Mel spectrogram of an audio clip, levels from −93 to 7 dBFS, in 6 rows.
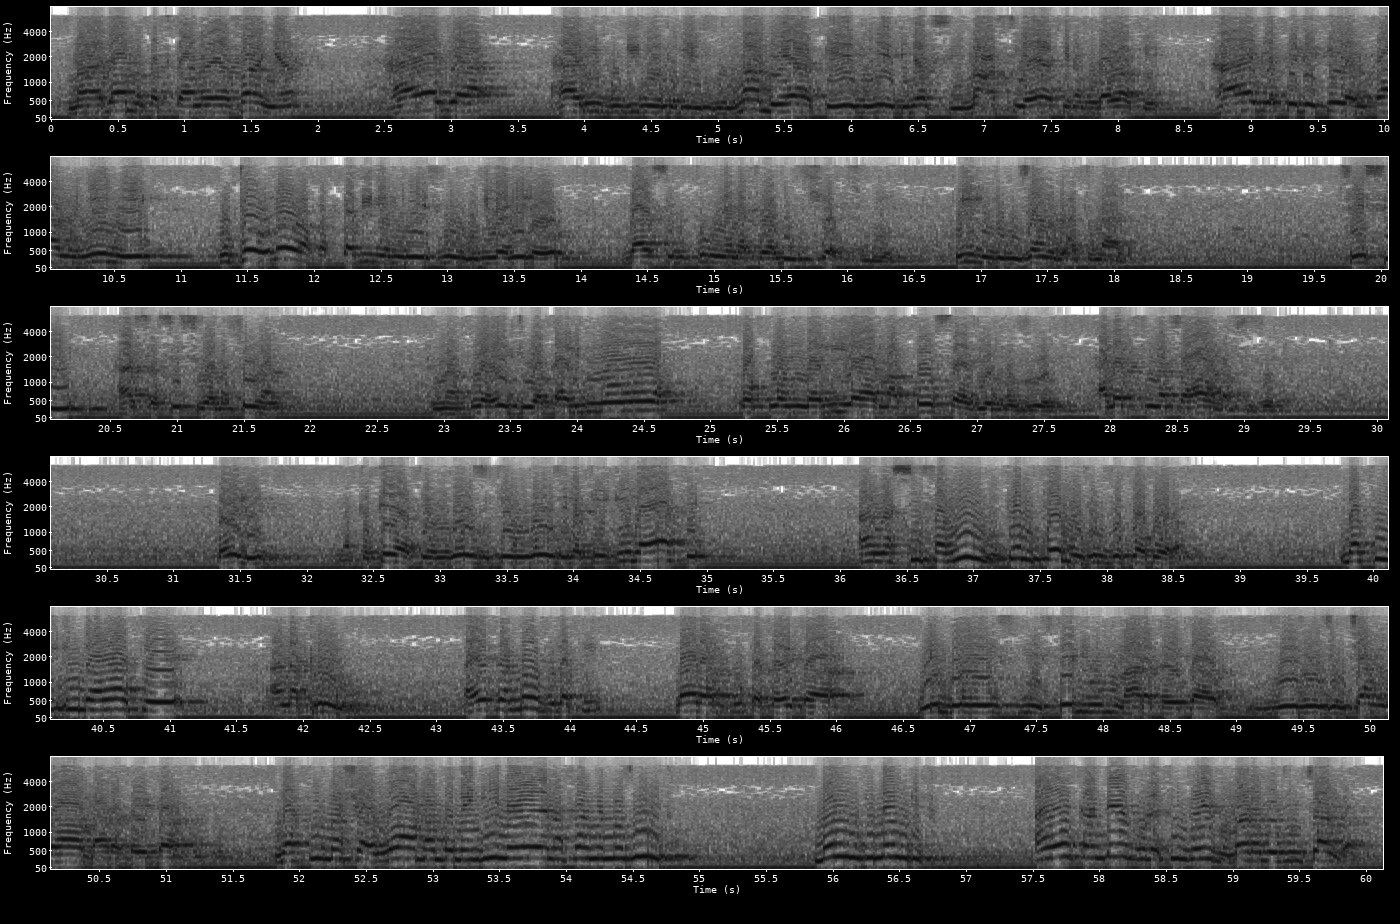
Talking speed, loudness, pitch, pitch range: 105 wpm, -4 LUFS, 205 Hz, 170-280 Hz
